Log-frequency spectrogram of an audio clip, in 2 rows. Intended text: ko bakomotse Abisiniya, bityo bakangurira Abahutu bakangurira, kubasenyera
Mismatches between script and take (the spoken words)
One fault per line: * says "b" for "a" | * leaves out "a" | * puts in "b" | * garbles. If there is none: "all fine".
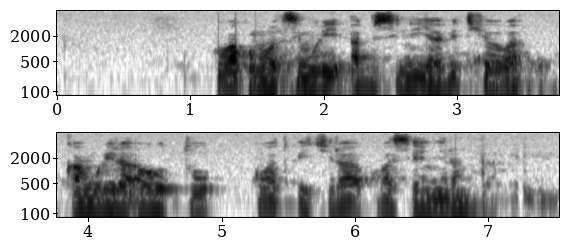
* puts in "muri"
* says "kubatwikira" for "bakangurira"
